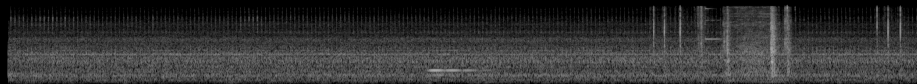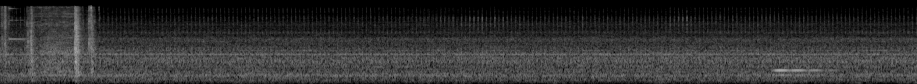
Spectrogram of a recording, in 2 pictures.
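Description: A steady machine-like whir with hiss and a faint high whine throughout, broken by two quick runs of sharp clicks near the middle. A short tone sounds about four seconds in and again near the end.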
